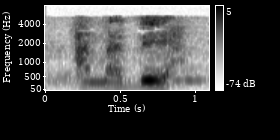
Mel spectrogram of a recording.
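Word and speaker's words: anaideia (ἀναίδεια): That word importunity is the Greek word anaideia.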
